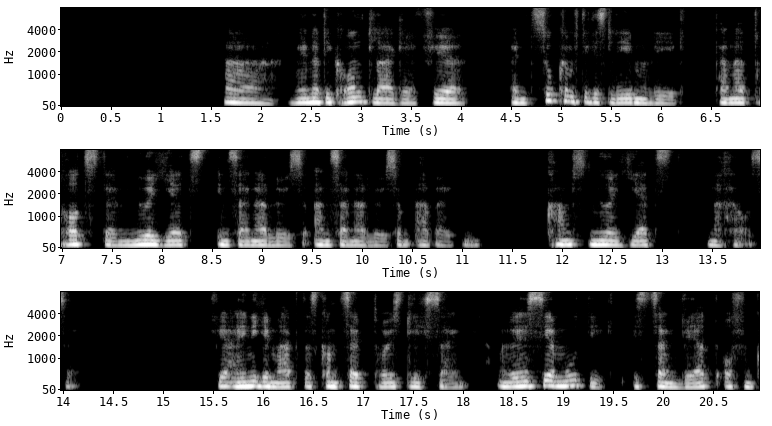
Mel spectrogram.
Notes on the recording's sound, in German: Zoom-Session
